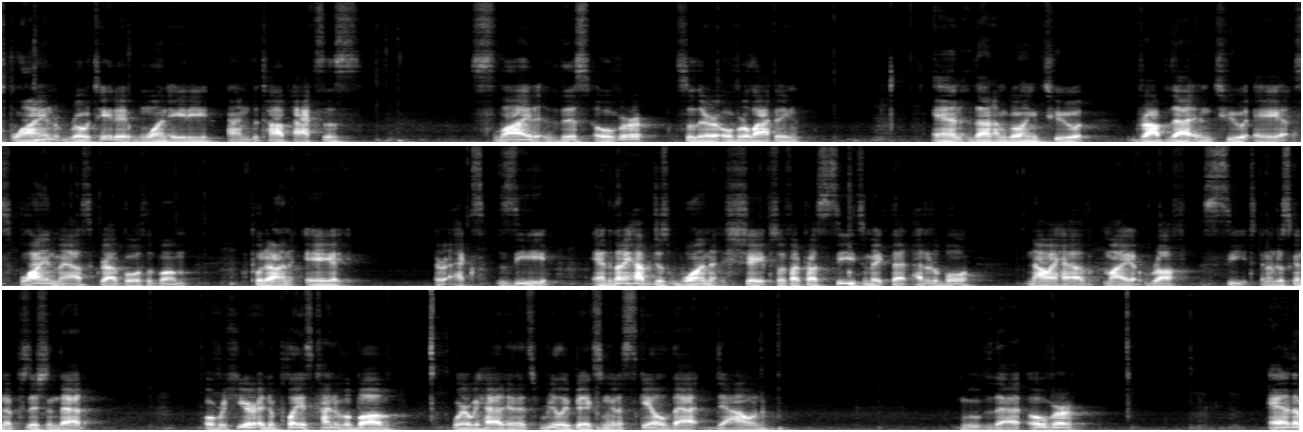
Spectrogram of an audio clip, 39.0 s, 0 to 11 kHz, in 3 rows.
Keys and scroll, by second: 0.3 r, 4.0 e, 8.8 super+z, 10.3 super+y, 21.5 c, 30.5 t, 31.0 r, 31.9 t, 33.8 e.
